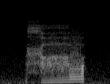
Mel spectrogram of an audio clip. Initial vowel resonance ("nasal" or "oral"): oral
